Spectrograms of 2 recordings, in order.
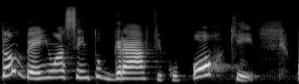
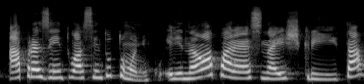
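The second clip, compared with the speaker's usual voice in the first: usual speaking voice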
